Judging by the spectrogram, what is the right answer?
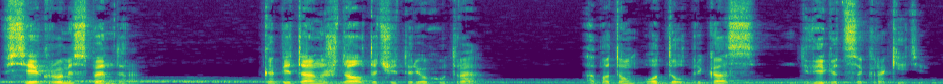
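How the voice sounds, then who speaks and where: A male narrator reads scripted radio drama narration. His voice is very low, and heavy atmospheric noise runs loudly behind it. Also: takes it slowly, long pauses. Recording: loud ambient sound effects behind narration.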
